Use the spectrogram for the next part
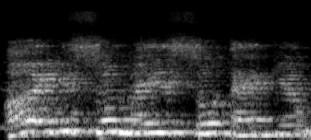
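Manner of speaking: high, pleased thanks; pleased king. Retold or imitated. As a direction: thank him with a high happy lift. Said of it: "Vrishabhanu is like".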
